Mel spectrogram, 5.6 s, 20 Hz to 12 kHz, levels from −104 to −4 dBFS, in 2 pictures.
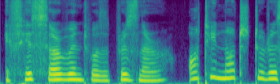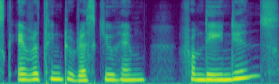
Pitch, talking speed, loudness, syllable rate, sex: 225 Hz, 195 wpm, -18 LUFS, 5.3 syllables/s, female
